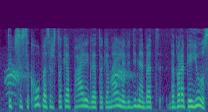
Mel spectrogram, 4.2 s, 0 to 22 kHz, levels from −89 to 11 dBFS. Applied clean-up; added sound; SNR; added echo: none; Crow; 14 dB; none.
